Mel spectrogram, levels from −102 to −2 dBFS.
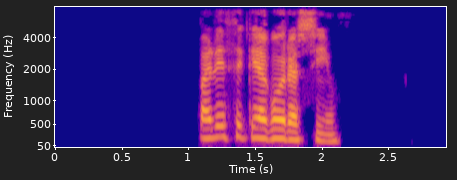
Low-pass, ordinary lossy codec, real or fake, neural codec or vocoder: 7.2 kHz; Opus, 64 kbps; real; none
